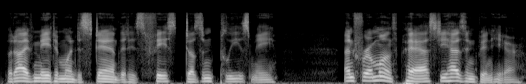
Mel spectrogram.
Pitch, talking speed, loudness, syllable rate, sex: 130 Hz, 230 wpm, -17 LUFS, 5.6 syllables/s, female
